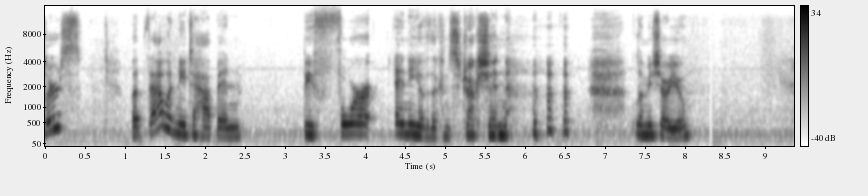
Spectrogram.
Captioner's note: laughs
